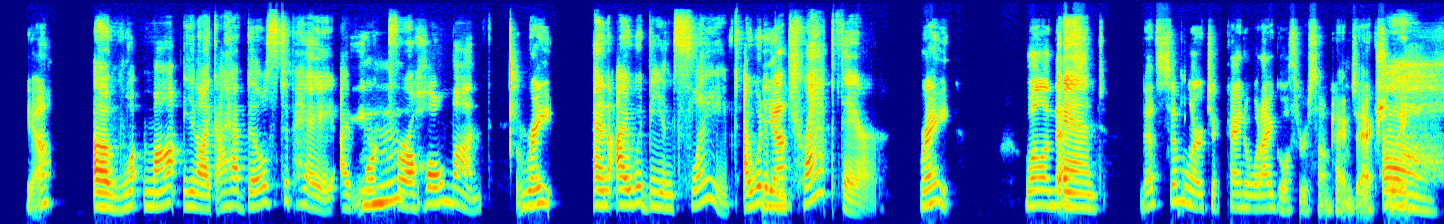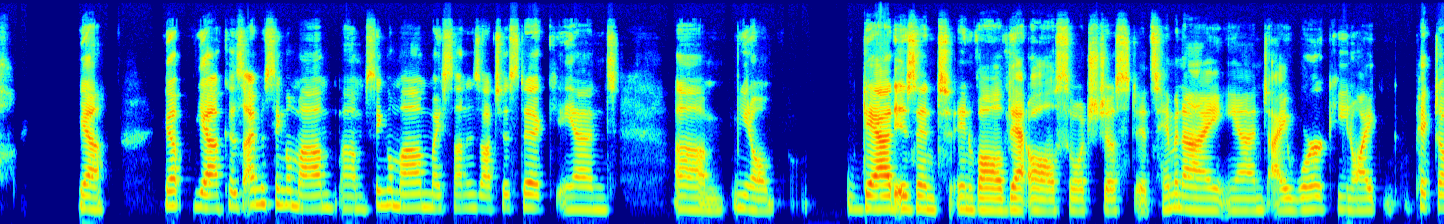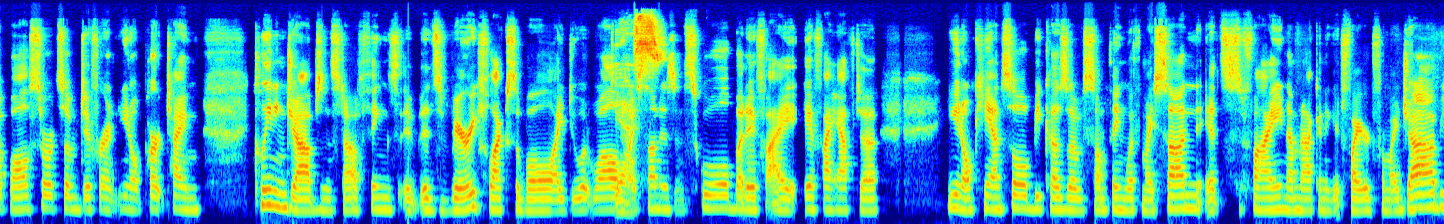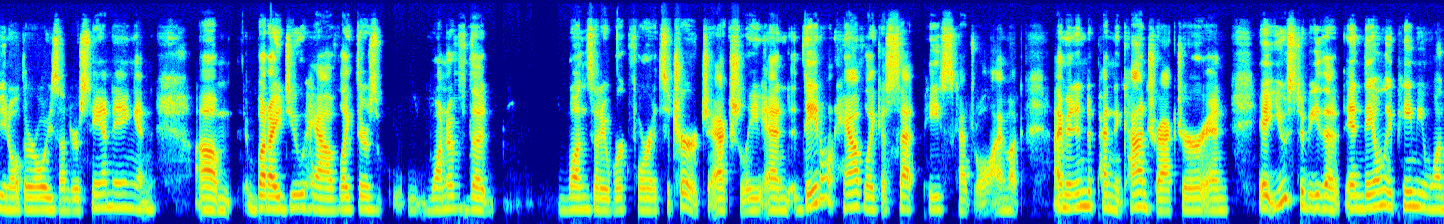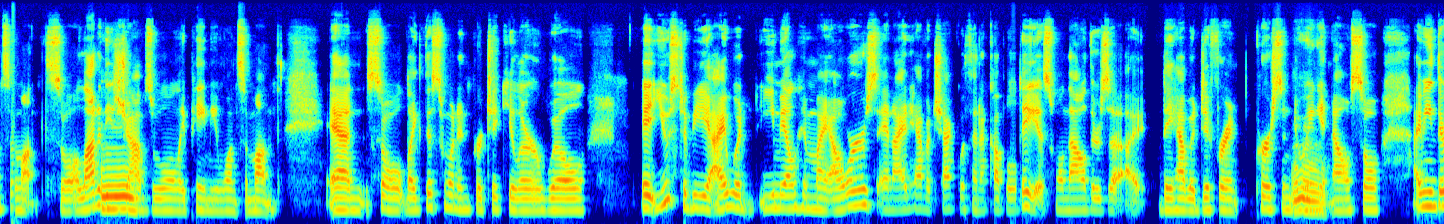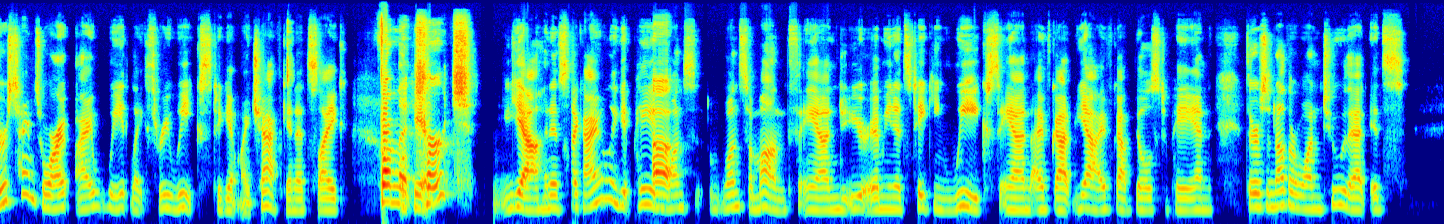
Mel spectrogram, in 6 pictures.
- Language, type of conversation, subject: English, unstructured, Were you surprised by how much debt can grow?
- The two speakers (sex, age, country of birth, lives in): female, 45-49, United States, United States; female, 60-64, United States, United States
- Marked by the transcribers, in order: tapping; other background noise; sigh; disgusted: "From the church?"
